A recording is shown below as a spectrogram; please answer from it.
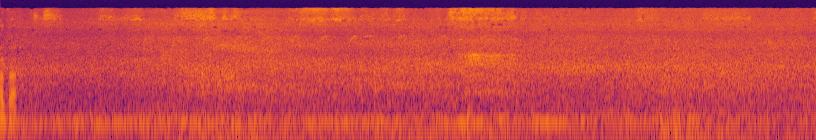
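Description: Steady low rumble of road traffic on an elevated road overhead, with a steady hum that fades out about three quarters of the way through.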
